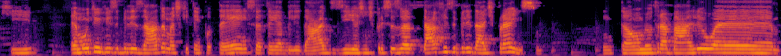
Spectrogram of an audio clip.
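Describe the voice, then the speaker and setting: A woman with a Rio de Janeiro accent at a moderate pace, with music in the background. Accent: carioca (Rio de Janeiro). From Rio de Janeiro, Zona Norte (Irajá). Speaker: lawyer and social manager. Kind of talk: interview.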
